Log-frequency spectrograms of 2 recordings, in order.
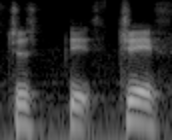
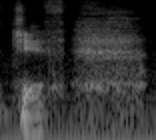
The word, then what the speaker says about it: GIF: Because like it's the graphics interchange format, so it's a G GIF, but then some people argue no, it's GIF because it sounds better as GIF.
